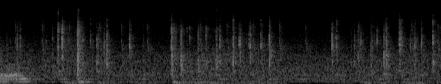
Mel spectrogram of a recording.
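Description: Typing on a computer keyboard: an irregular run of quick key clicks.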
